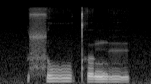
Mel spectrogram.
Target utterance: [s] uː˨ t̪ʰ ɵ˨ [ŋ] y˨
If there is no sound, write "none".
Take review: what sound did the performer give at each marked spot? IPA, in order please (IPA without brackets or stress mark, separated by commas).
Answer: s, ŋ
